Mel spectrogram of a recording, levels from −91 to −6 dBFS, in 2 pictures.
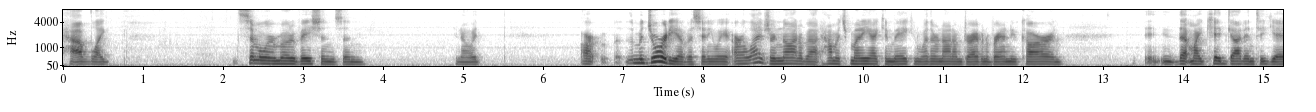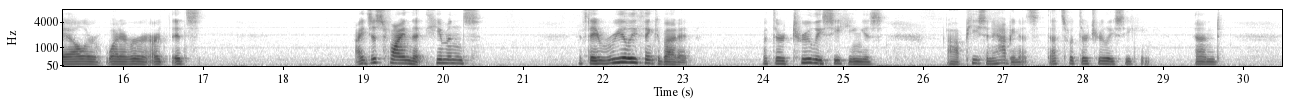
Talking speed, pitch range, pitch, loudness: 145 wpm, 115-145 Hz, 130 Hz, -35 LUFS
